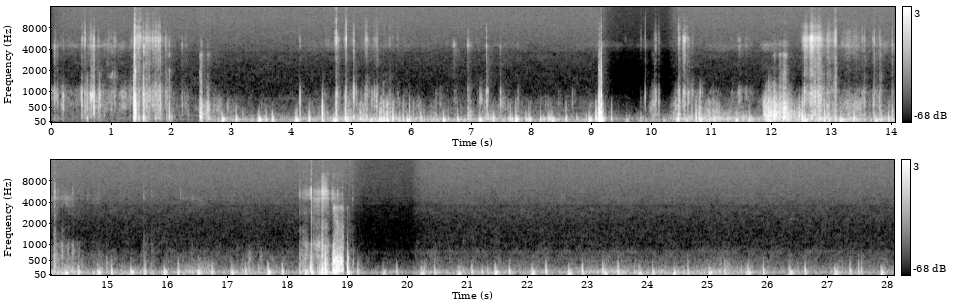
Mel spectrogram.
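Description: Soft, regular low heart thumps through a stethoscope with a few louder rubbing bursts; normal heart sounds.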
